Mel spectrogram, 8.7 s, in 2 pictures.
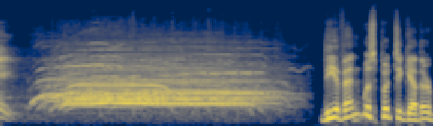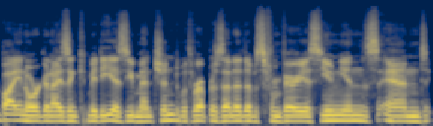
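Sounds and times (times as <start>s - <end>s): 
speech: 0.0s - 0.2s, 3.2s - 8.6s
crowd at a rally cheering and whooping: 0.3s - 3.2s.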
